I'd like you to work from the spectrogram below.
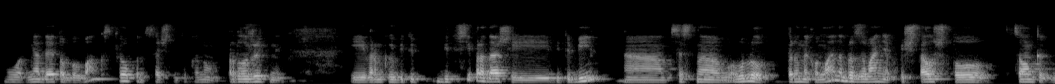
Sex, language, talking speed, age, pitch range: male, Russian, 165 wpm, 20-39, 105-130 Hz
